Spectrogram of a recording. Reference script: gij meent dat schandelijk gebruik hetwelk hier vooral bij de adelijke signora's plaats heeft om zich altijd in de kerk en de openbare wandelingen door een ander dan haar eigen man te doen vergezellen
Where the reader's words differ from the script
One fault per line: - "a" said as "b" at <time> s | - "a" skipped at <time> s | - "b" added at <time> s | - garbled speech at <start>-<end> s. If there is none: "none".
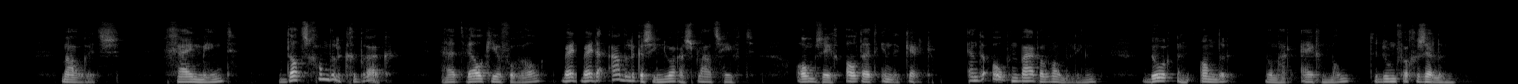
- "bij" added at 5.8 s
